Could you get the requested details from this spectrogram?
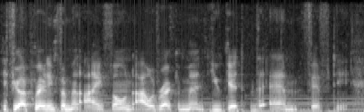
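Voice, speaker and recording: Music plays behind a man with a very deep, low pitch. He talks at a very fast pace with lively intonation. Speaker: photography YouTuber. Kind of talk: casual talk to camera. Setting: lapel mic.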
